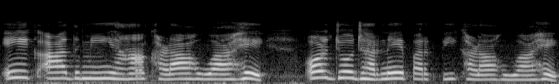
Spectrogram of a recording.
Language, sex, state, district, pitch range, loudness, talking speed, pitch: Hindi, female, Madhya Pradesh, Dhar, 240-275 Hz, -16 LUFS, 150 wpm, 255 Hz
